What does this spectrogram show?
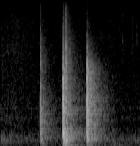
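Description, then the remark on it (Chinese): Three firm knocks on a door, fairly loud, the second and third coming quicker than the first, over a quiet background with no one speaking. “有没有听到敲门？”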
